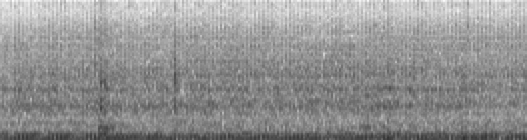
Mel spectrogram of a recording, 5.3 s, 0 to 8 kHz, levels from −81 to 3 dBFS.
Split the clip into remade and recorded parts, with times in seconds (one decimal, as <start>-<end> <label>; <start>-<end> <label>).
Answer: 0.0-5.3 recorded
